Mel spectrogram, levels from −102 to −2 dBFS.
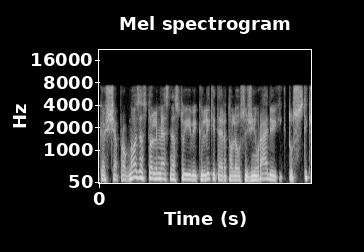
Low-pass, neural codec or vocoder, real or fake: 7.2 kHz; none; real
